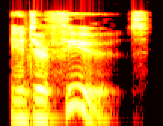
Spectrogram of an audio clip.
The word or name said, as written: interfuse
